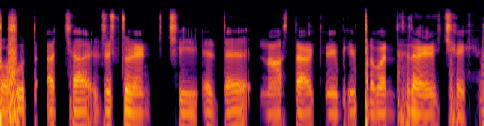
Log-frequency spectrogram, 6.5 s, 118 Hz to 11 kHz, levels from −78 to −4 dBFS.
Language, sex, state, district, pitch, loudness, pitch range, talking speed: Maithili, male, Bihar, Saharsa, 95 Hz, -21 LUFS, 95-100 Hz, 100 wpm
